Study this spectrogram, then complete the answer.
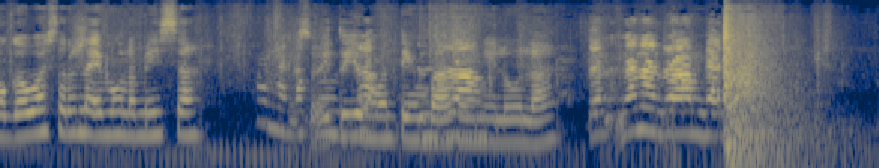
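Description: A woman speaks close by in a lively, sing-song voice.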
